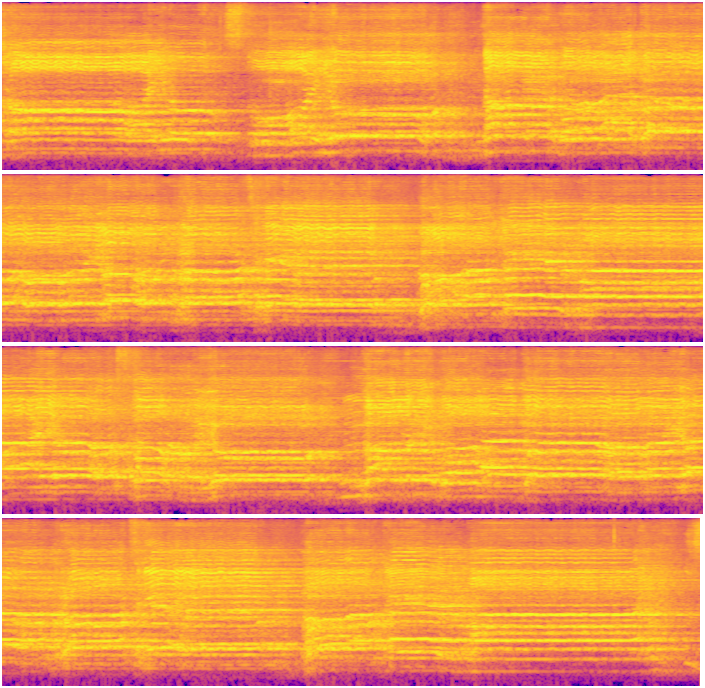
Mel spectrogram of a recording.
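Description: A small mixed vocal ensemble singing a Ukrainian folk song in close harmony, unaccompanied, a strong woman's voice leading. Long held notes, with a few brief breaks between phrases.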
